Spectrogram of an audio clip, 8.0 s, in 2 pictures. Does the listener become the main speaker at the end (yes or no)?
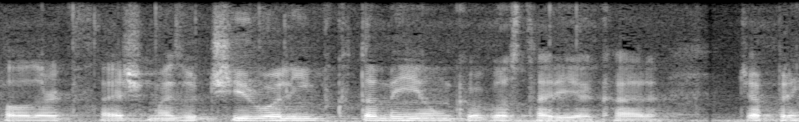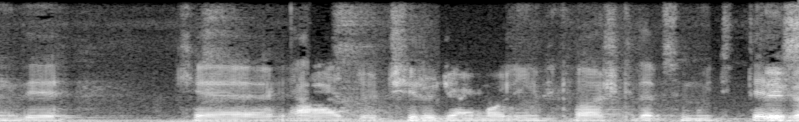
yes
